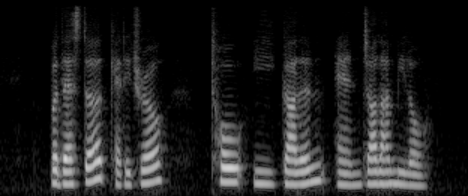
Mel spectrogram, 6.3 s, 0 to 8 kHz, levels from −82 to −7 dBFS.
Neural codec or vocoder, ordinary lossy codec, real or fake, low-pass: codec, 16 kHz, 0.2 kbps, FocalCodec; AAC, 32 kbps; fake; 7.2 kHz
